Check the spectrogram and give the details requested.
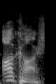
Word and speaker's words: Akaash: I've been calling you Akash for many years and I've been saying it wrong the whole time. No, Akash is great. That's great. You said it great.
